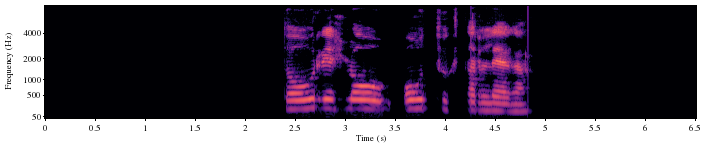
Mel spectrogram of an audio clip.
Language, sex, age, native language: Icelandic, female, 50-59, Icelandic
